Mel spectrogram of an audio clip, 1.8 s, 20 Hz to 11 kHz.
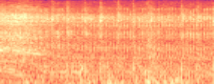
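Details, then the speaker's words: Husqvarna 122HD60 hedge trimmer: engine revs busily with an uneven low rumble while the cutters lag and won't spin fast. Friction at the blades was suspected at first; the clutch is slipping, grease-soaked. "the blades do not want to spin very fast at all normally a person would think that there's a lot of friction a lot of resistance"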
